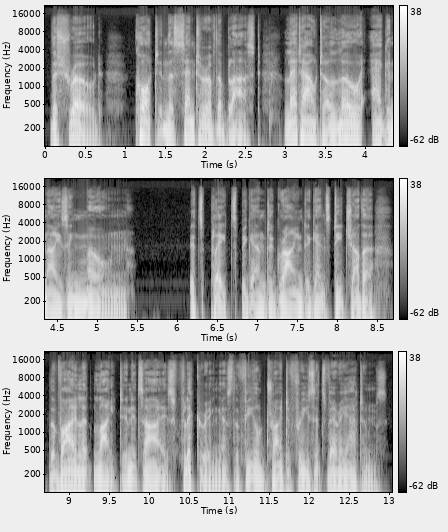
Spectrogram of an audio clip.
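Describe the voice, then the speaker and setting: A man's voice: deep voice, expressive, normal speed, dry recording, clean studio sound. A man narrating a science fiction audiobook in a dramatic, scripted style.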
